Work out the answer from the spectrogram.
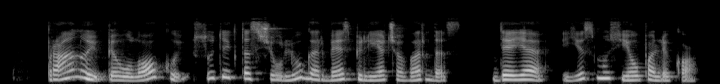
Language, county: Lithuanian, Utena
